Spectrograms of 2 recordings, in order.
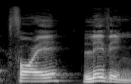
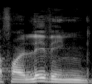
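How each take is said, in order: First: "living" stressed on its first syllable, LIV-ing; "for a LIVing", accent on the first syllable. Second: "living" wrongly stressed on its last syllable, liv-ING; "for a livING", accent misplaced on the second syllable. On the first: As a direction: hit LIV in "living", let -ing fall away. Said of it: "bien mettre donc cette accentuation sur la première syllabe". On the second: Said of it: "et pas for a living". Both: Shown as a demonstration.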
